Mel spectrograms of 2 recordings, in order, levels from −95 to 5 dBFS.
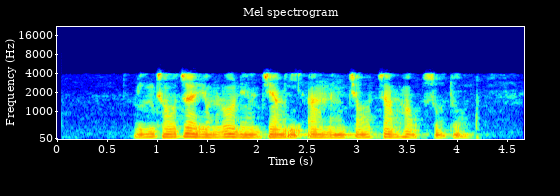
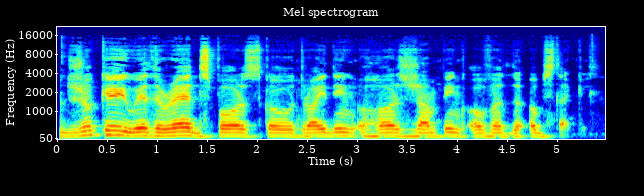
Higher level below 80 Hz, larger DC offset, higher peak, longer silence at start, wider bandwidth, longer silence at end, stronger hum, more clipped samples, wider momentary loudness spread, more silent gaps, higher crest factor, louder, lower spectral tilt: first, -34 dBFS vs -56 dBFS; neither; about the same, -2 dBFS vs -2 dBFS; first, 0.75 s vs 0 s; second, 4.3 kHz vs 15 kHz; about the same, 0.45 s vs 0.35 s; neither; neither; about the same, 10 LU vs 10 LU; neither; about the same, 20 dB vs 16 dB; second, -21 LUFS vs -18 LUFS; first, -11 dB/octave vs -4.5 dB/octave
